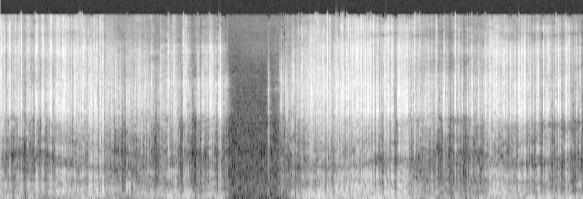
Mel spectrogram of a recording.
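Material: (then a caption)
Plastic. Long nails scratch and pluck at a flat black iridescent plastic diamond mesh sheet, making a dense, bright, crackling scratch with quick irregular clicks. The scratching pauses briefly into near silence partway through, then resumes just as busy until the end.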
